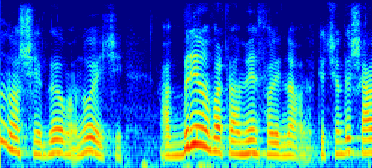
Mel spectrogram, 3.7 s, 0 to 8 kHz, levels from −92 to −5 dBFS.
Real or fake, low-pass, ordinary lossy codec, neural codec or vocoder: real; none; none; none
